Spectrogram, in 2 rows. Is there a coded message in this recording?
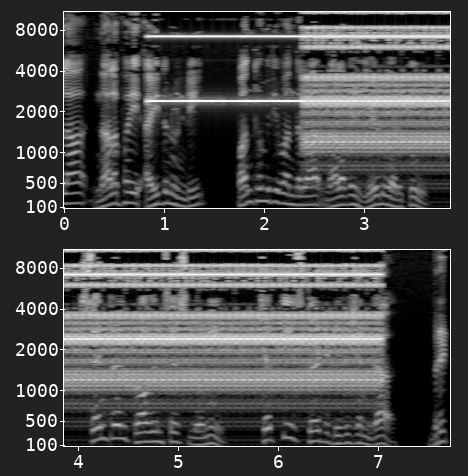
Yes: cassette data (Kansas City type), 300 baud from 0.9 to 7.1 s, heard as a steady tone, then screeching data, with speech in Telugu.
